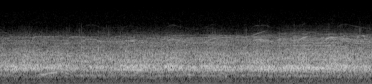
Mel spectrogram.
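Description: A football stadium crowd cheering at a 1990 Marlboro Cup match between Colombia and the USSR, a steady, broad roar of many voices with scattered whoops, sustained and fairly loud throughout.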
